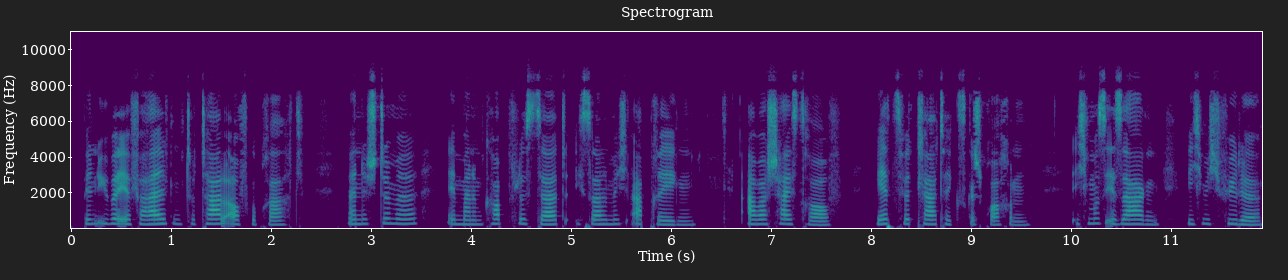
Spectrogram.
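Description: A woman narrating a first-person novel as an audiobook, in an intimate, even storytelling manner. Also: fairly high pitch, moderate pace, no room sound.

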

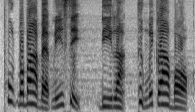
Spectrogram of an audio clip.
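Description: A woman's voice: sits high, lively intonation, moderate pace, big-room sound, voice pushed up. A woman voicing a composed, protective older sister who presses her sibling for answers, in an audiobook. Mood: pressing. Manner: pressing, demanding.

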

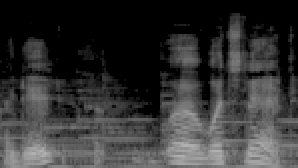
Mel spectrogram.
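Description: Older man, unhurried cooking chat, lively pitch, home kitchen, faint music behind. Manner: chatty, enthusiastic, chuckling. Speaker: cooking video host. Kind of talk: casual cooking demonstration.

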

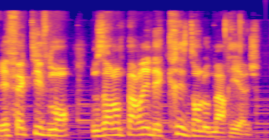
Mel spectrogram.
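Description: A man's voice: on the high side, animated, brisk, faint music behind. Joking man co-hosting a talk show. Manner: joking, teasing banter. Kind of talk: casual studio chat. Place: TV studio set.

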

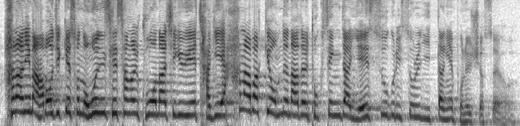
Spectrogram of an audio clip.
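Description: High-voiced male pastor in a reverberant church. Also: lively intonation, a little fast, fairly bright tone. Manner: storytelling with many rhetorical questions to the congregation. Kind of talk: sermon. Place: church sanctuary. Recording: long reverb of a church hall.

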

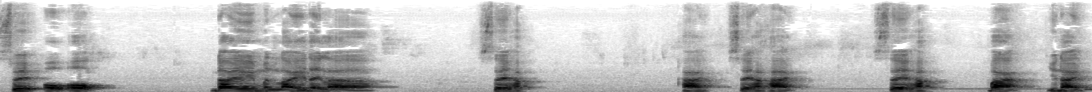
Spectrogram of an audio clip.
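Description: Male chemistry teacher, mid-pitched, patient step-by-step board explainer, echoey room. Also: a bit bright. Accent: Vietnamese. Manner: explains step by step, spells out formulas letter by letter. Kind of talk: whiteboard chemistry lesson. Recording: echoey classroom sound.

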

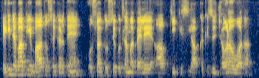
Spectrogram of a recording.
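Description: A man giving a recorded university lecture, explaining carefully, mixing in English phrases and slowing down to stress key words. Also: mid-range voice, flat delivery, sharp tone, low-quality recording.

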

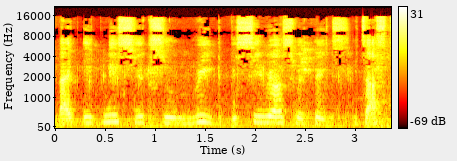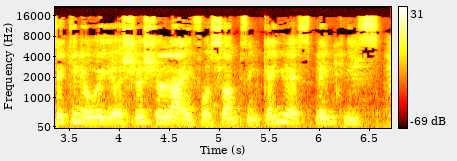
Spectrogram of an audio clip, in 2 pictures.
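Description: A young woman hosts a casual indoor interview in a room with a red wall and a barred window, chatty, laughing often and asking playful questions. Her lowish voice is warm and steady at a moderate pace, with soft background music on a noisy home video.

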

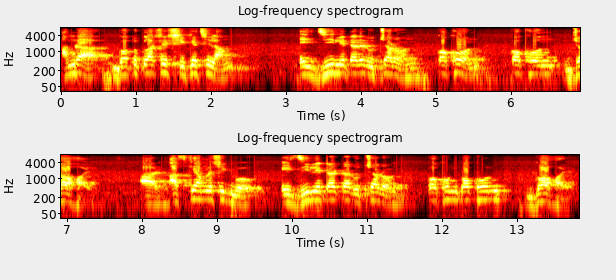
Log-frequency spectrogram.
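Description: A man teaching English pronunciation, explaining each rule in a slow, methodical classroom style and spelling words out letter by letter. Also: a little high, a little mellow. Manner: spells out letters one by one, repeats rules. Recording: echoey room with faint background noise.

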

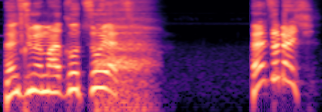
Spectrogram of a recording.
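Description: A man's voice: extremely high pitch, very animated, moderate pace, fairly bright tone, no room sound, exaggerated voice. A man voicing a bumbling male police detective who speaks broken German with Turkish interjections, in a casual game role-play. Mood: stern. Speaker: roleplay player.

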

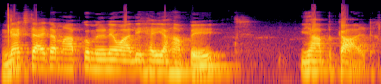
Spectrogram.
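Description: A man who is a magician, briskly showing and explaining magic props one after another in a casual demo. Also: medium pitch, fairly bright tone. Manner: brisk, talking props through each trick. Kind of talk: casual product demonstration.

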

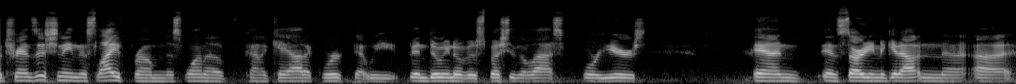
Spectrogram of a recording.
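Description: A middle-aged man co-hosting a sailing vlog, talking in a steady, thoughtful way with pauses and fillers, seated outdoors on open dunes and filmed from a tripod camera. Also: a little high. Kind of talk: casual chat.

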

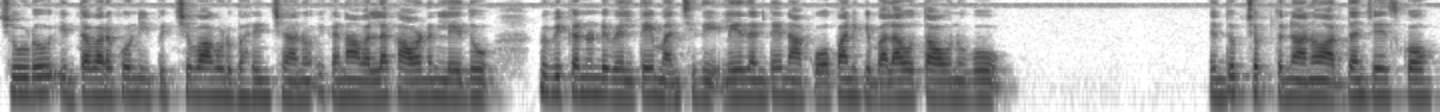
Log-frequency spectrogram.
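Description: A woman voicing a proud young wife who speaks in an indignant, sharp way. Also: lowish voice, little pitch movement, normal speed, close to an everyday voice.

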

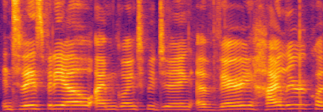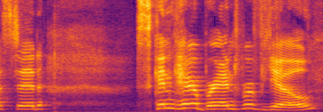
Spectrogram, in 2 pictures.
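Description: Woman, young adult, nasal cold voice, chatty with fillers, slightly high pitch. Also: unhurried, fairly bright tone. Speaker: skincare reviewer, biochemist YouTuber. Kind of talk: casual explanatory video review.

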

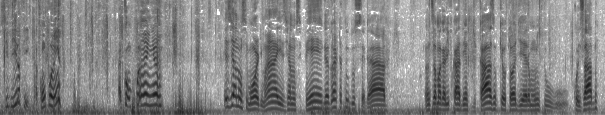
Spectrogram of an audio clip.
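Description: A man's voice: fairly high pitch, a little mellow, slight background noise. A man with a Brazilian Portuguese accent, walking his dogs outdoors and talking to them in a chatty, coaxing way. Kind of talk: casual talk to pets on a walk. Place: outdoors on a street walk.

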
